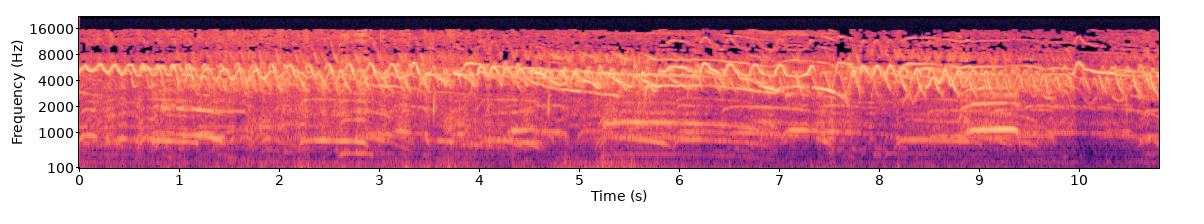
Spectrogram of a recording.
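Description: A crowd of men whistling and calling out at a large flock of just-released pigeons: many shrill, warbling whistles overlapping with rising-and-falling shouted calls, with a louder burst just after nine seconds.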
